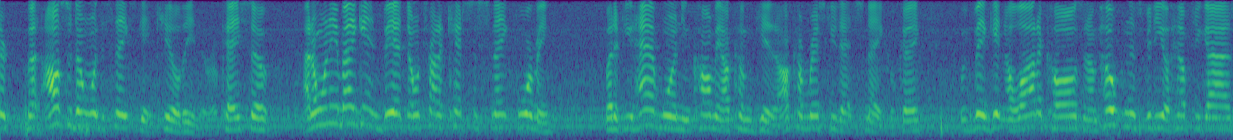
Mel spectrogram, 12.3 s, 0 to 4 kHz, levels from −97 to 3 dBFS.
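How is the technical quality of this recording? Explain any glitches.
Nothing stood out on listening, beyond the narrow, telephone-like band of a call line that carries nothing above about 4 kHz.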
